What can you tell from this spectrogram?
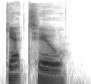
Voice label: get to, US English

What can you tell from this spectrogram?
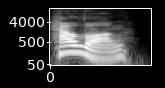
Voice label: "how long", US English

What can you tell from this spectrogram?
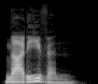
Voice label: "not even", US English

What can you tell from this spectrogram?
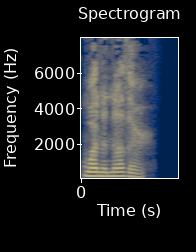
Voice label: "one another", US English

